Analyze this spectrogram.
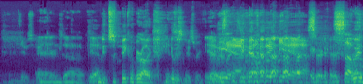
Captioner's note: laughter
